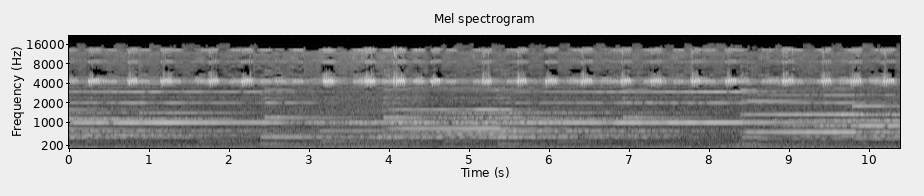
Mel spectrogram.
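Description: Crickets chirping steadily, about three chirps a second, over soft music of long held notes.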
